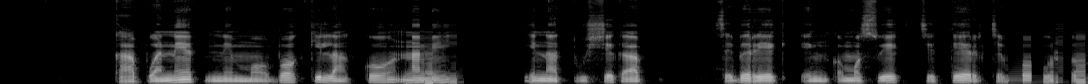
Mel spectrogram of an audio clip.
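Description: From 4.06 to 4.76 s, and from 10.06 s to the end, speech turns into a rigid 100 Hz buzz. This robotic sound likely comes from repeated 10 ms buffers.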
